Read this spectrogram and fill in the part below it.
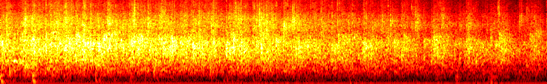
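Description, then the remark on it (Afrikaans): Sustained applause from an audience for a young woman being given a certificate, a dense wash of many hands clapping steadily and loudly, easing off only slightly toward the end. “ons is lief vir jou, en om dis so kostbaar om haar te sien, kom ons geef haar lekker aan een klapje.”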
